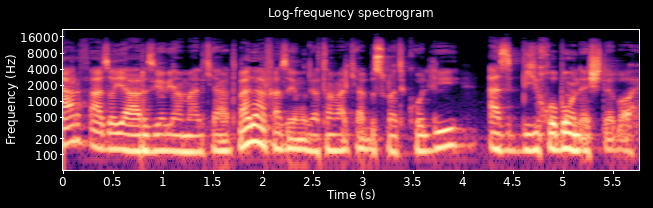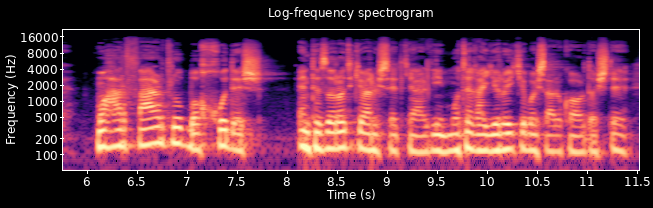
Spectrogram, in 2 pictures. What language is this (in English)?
Persian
